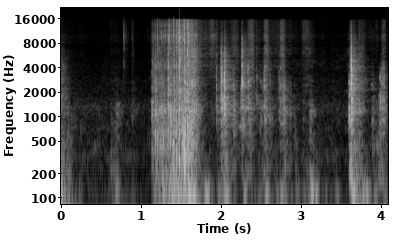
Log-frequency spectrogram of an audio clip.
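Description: Tarot deck being shuffled by hand: a rustling flutter of cards about a second in, then a few light clicks of card edges and another short rustle near the end.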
